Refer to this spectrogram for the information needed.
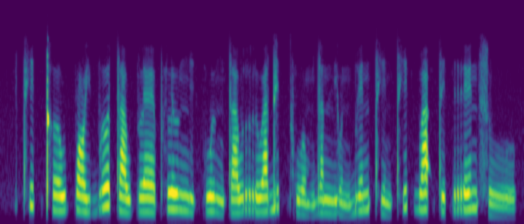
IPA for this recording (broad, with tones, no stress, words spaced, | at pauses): tʰi˥˩t̚kʰɤː˦˥wpɔː˧j bɤː˥˩ta˧wplɛː˧ pʰlɯː˧ŋi˨˩ʔkwɯ˨˩ŋ ta˦˥wru˦˥a̯di˥˩t̚ kwo˩˦mda˧nju˩˦n be˦˥n tʰi˨˩ntʰi˥˩t̚ ba˥˩ʔti˦˥t̚reː˥˩n suː˨˩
